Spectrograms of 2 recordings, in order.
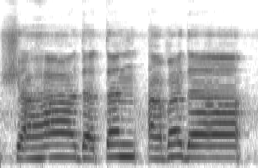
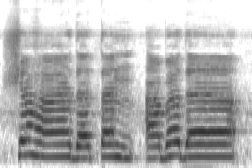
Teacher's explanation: دو زبر کی تنوین کے بعد حمزہ حروف حلقی میں سے ہے، لہذا اظہار حلقی ہوگا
